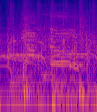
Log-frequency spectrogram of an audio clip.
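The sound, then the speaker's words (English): A crowd cheers and claps wildly as a school football team wins, with several loud falling whoops from voices rising over the clapping. “The Elm Forest players curtsy as the crowd go wild.”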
